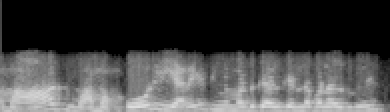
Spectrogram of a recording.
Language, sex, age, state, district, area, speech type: Tamil, female, 45-60, Tamil Nadu, Thoothukudi, rural, conversation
